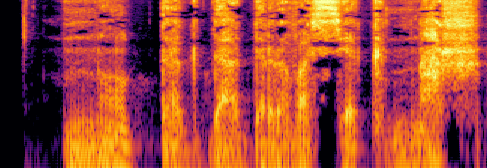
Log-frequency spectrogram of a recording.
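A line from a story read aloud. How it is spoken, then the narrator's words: Whispered. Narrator (Russian): прошептал Урфин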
